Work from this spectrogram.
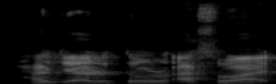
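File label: "hajaratulaswad", Malay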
